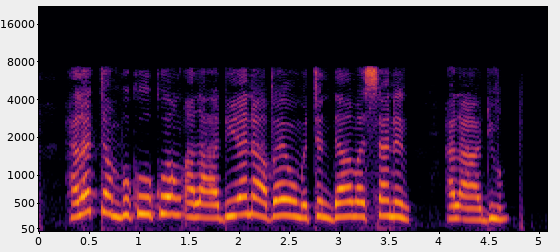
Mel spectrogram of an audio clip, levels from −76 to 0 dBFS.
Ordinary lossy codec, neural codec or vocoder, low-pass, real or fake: MP3, 64 kbps; codec, 16 kHz, 1 kbps, X-Codec, WavLM features, trained on Multilingual LibriSpeech; 7.2 kHz; fake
